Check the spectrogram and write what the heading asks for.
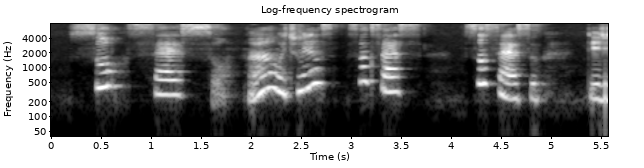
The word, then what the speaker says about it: Sucesso: Yes, in this word, the S, C, and double S have an S sound. Sucesso. Sucesso, which means success.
